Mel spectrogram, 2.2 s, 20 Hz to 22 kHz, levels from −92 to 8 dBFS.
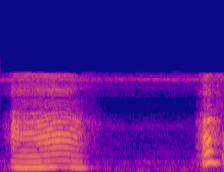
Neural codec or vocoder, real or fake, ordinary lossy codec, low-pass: none; real; AAC, 16 kbps; 7.2 kHz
